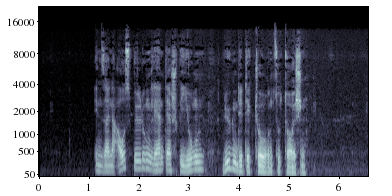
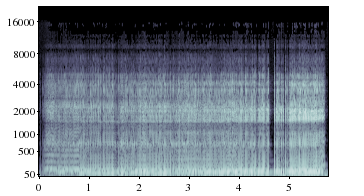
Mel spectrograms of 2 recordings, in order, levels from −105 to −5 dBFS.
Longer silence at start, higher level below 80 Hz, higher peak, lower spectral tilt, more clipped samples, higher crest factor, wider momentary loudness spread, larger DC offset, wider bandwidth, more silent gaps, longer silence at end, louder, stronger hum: first, 1.15 s vs 0 s; second, -54 dBFS vs -30 dBFS; second, -6 dBFS vs 0 dBFS; second, -3.5 dB/octave vs -5 dB/octave; neither; about the same, 22 dB vs 22 dB; about the same, 10 LU vs 10 LU; neither; first, 14.5 kHz vs 10.5 kHz; neither; first, 1.25 s vs 0 s; second, -27 LUFS vs -21 LUFS; neither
